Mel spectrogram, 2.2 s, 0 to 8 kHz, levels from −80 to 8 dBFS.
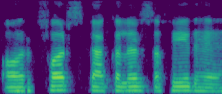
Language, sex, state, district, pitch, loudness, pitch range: Hindi, male, Bihar, Gaya, 125 Hz, -17 LUFS, 115-125 Hz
